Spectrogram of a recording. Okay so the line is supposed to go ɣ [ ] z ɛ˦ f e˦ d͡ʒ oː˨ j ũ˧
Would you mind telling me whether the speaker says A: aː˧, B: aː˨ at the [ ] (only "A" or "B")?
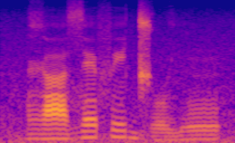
A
